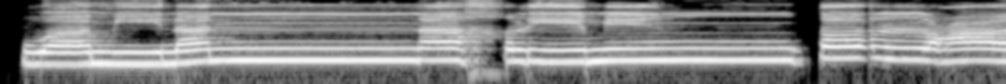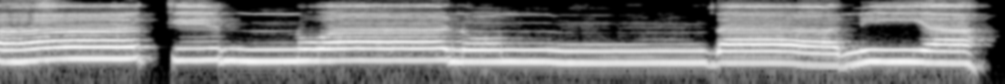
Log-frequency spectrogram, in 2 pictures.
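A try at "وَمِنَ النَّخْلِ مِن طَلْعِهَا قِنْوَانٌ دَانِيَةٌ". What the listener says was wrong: Ini boleh. Dengungnya kurang tebal. Terus ini dari ain ke ha itu nggak kedengeran sama sekali. Dengernya ya tolah. Nggak ada huruf ha-nya.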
